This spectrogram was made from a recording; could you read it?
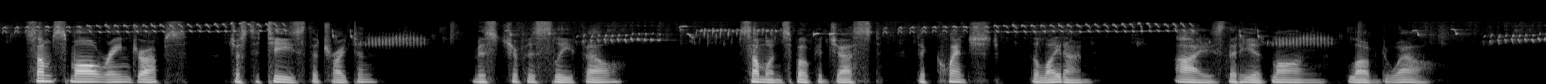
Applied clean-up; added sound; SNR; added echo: none; Chirp, tweet; 13 dB; none.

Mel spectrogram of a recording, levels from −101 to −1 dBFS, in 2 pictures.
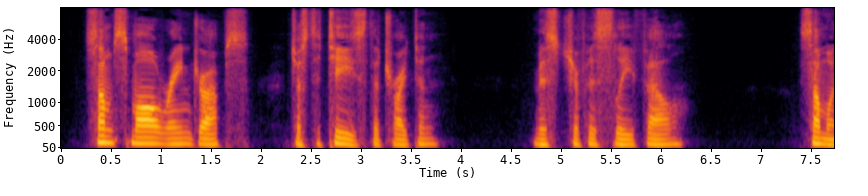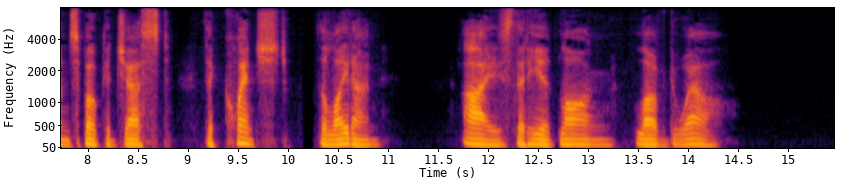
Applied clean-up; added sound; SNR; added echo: none; none; none; none.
